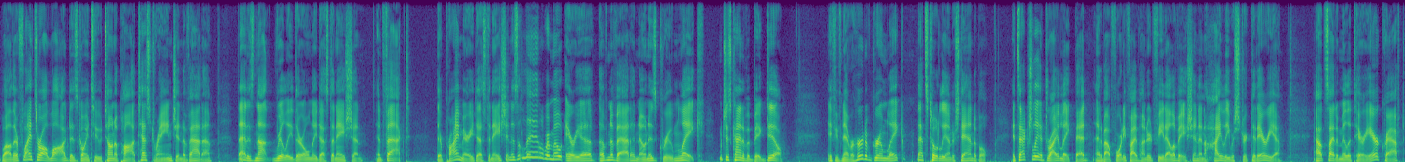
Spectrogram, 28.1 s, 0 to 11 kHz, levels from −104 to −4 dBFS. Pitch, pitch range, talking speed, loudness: 125 Hz, 105-145 Hz, 160 wpm, -23 LUFS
